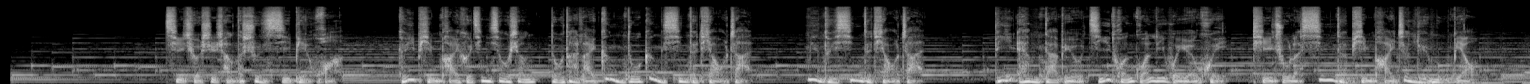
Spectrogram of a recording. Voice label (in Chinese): 男, 品牌宣传片, 大气品牌; 大气主流; 高端大气; BMW卓悦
